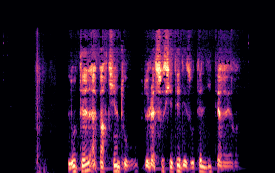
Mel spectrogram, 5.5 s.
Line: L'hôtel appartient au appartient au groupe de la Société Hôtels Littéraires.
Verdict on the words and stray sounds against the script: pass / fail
fail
